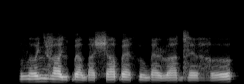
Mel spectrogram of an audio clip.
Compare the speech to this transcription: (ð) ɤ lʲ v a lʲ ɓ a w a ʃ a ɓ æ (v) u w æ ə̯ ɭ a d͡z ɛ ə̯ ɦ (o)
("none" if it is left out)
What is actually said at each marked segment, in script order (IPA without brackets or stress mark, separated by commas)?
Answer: ð, θ, ɤ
